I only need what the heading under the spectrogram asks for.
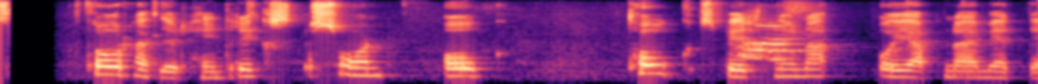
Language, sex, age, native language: Icelandic, female, 40-49, Icelandic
